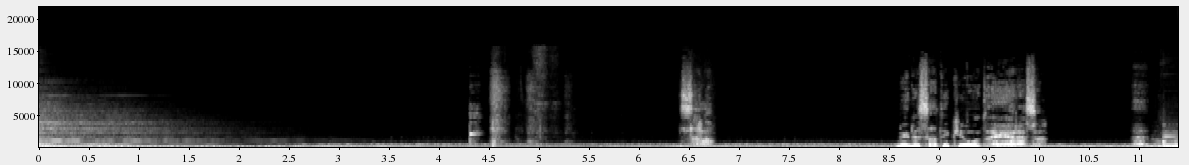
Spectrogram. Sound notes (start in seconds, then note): 4.5 Rohit laughs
